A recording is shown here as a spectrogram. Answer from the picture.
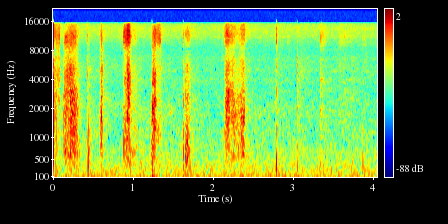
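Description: Quiet room with scattered soft clicks and brief rustles, about eight in four seconds, the sharpest a little over a second in.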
